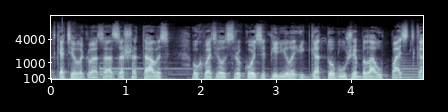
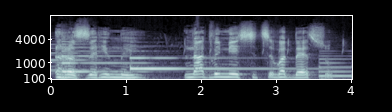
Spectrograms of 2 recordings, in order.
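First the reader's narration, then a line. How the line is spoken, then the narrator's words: Moaned. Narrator (Russian): простонала Лидия Егоровна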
